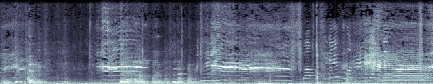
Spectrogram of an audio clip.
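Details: Hungry domestic cat, around the time it drinks milk, giving several drawn-out harmonic meows, some falling in pitch, spaced through the clip while a person talks to it in Punjabi, coaxing it to come.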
